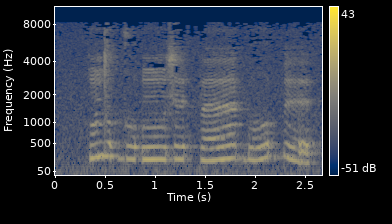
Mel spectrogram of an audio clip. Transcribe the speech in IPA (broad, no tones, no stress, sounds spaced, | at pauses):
k õ d o ʔ ɡ oː ʔ õː s øː ʔ p œː ɓ oː ʔ ɓ ø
